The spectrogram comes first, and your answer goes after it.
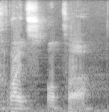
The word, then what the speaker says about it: Kreuzotter: Actually, can you pronounce again your camo pattern properly? Kreuzotter.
